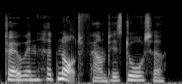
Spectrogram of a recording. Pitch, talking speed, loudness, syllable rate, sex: 190 Hz, 195 wpm, -18 LUFS, 5.2 syllables/s, female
